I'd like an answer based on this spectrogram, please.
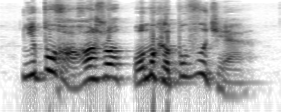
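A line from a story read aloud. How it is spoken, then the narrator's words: Angry. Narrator (Chinese): 林月如怒道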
